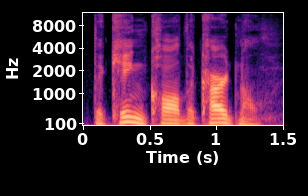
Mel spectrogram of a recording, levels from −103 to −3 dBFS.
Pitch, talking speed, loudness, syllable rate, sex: 105 Hz, 200 wpm, -19 LUFS, 6.6 syllables/s, male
